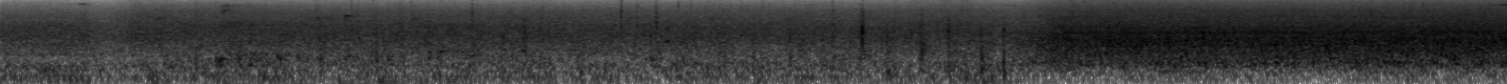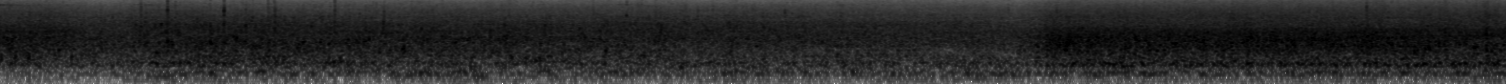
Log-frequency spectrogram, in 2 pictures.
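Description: Shallow stream running over rocks and stones: a steady rush of water. It grows louder about ten seconds in and again near the end.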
